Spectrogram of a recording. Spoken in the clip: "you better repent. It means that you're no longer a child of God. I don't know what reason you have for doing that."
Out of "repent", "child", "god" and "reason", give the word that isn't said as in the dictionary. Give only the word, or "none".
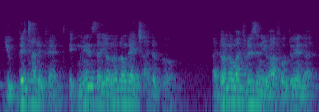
none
